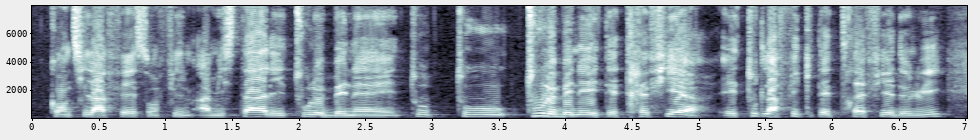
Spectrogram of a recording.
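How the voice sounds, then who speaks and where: A man in an ordinary speaking voice, at a moderate pace with hardly any pauses and fairly even intonation. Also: medium pitch for a man. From Benin. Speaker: actor. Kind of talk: TV interview. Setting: TV studio.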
